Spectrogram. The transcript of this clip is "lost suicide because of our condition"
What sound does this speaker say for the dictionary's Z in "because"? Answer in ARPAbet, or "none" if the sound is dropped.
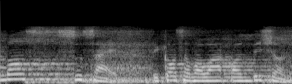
S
